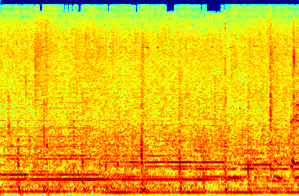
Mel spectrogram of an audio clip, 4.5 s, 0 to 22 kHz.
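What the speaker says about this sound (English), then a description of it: "let it rain." Rain pours steadily in The Witcher 3 as a dense, constant patter with scattered louder drops, over a low hum and without speech.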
